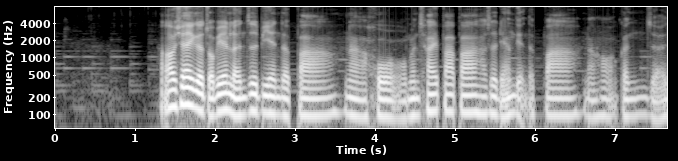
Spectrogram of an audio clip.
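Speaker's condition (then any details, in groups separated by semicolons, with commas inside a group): No condition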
